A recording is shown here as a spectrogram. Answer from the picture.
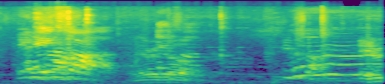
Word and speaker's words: Aesop: So you would think Aesop, but they pronounced it, or we think how his name was pronounced was Aesop, okay?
